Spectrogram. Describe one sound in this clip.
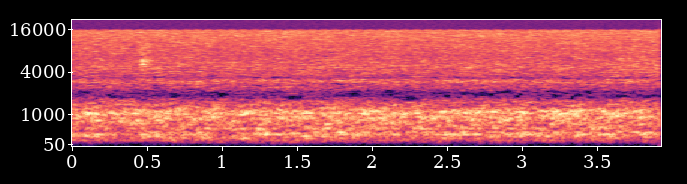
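Paper rustles as an envelope is handled.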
